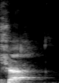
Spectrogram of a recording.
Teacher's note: شین حمزہ زبر شا جھٹکے کے ساتھ پڑھیں گے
